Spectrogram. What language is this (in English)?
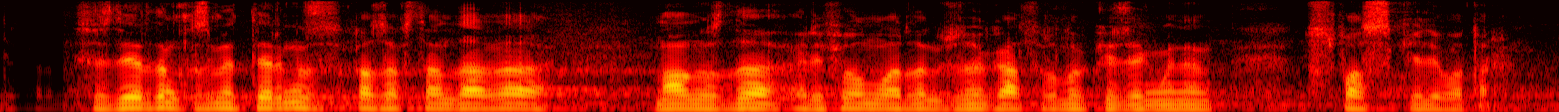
Kazakh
